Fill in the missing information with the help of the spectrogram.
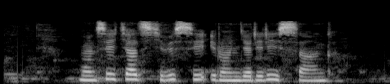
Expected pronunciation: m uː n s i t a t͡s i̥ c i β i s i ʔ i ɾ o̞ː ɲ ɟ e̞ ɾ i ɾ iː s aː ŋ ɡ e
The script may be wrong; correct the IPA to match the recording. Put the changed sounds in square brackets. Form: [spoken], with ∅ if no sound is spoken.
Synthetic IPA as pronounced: m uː n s i [c] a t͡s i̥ c i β i s i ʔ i ɾ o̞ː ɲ ɟ e̞ ɾ i ɾ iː s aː ŋ ɡ [a]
